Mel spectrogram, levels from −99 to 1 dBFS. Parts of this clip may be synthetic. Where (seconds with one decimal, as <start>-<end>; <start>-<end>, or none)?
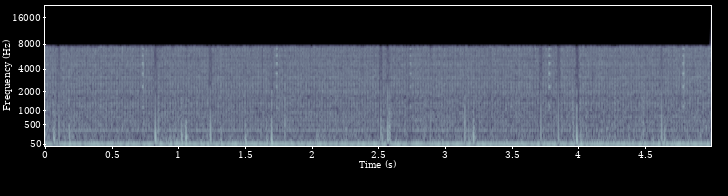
none

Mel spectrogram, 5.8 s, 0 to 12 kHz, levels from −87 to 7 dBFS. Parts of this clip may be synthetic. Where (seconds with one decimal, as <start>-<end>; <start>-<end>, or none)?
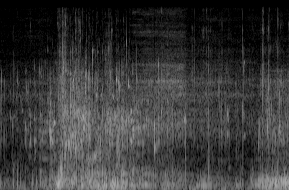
0.9-2.4; 4.4-5.2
